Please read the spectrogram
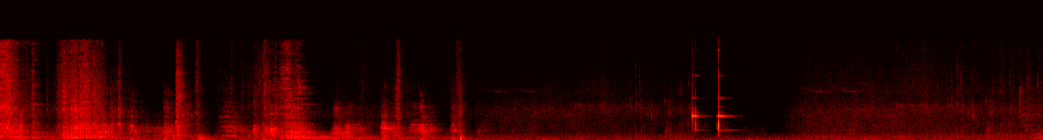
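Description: Farmyard fowl calling during the first few seconds, then two sharp, ringing clicks a little after five seconds in.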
